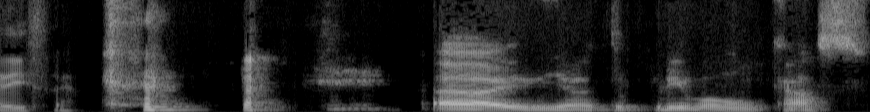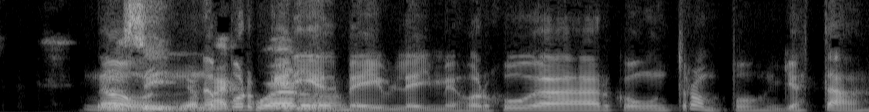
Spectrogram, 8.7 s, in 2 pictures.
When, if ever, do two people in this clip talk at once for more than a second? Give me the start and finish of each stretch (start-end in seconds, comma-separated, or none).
4.8-6.1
